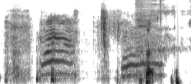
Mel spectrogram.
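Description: A cat meows several times, drawn-out and rising calls with short pauses between them, ending in a couple of brief chirpy sounds.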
